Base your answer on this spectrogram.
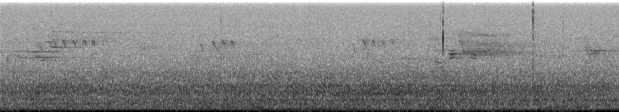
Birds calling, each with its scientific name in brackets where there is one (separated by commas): Red-winged Blackbird (Agelaius phoeniceus), Wood Thrush (Hylocichla mustelina), American Goldfinch (Spinus tristis)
